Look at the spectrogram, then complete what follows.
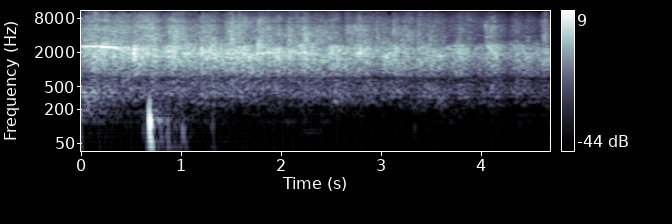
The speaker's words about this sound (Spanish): Alguien tiene que darle un aplauso fuerte al Señor en esta hora.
